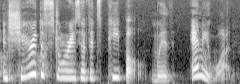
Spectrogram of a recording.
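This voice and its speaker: A woman's voice: sits high, big pitch swings, moderate pace, dark tone. A woman reporter reading scripted narration for a news feature.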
